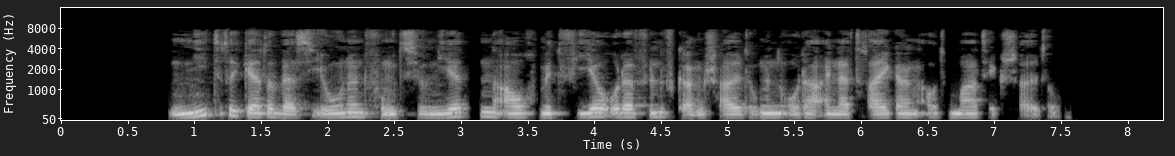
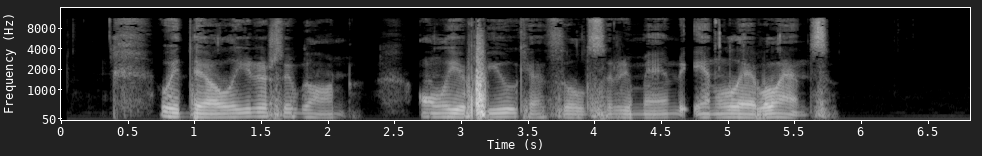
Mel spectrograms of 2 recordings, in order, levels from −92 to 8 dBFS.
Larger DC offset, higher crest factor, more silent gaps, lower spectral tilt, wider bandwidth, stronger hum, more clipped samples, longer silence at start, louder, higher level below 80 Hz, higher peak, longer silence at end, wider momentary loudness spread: neither; second, 16 dB vs 22 dB; first, 3.08-3.13 s vs none; about the same, -6 dB/octave vs -5 dB/octave; second, 7.8 kHz vs 11.5 kHz; neither; neither; first, 0.8 s vs 0.4 s; about the same, -22 LUFS vs -22 LUFS; second, -60 dBFS vs -48 dBFS; second, -6 dBFS vs 0 dBFS; second, 0.8 s vs 1.05 s; second, 7 LU vs 16 LU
